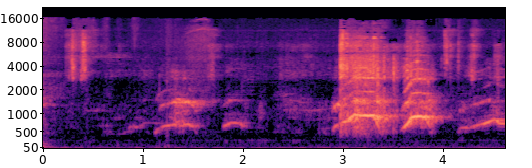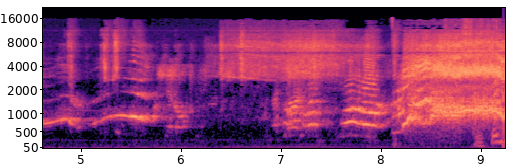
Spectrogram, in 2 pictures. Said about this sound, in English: Oh, the kids. Maybe. Mm. Kids are screaming.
